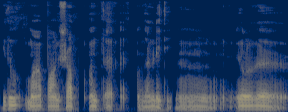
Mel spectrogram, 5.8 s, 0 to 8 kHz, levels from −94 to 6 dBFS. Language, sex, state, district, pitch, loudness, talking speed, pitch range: Kannada, male, Karnataka, Dharwad, 80 Hz, -36 LUFS, 125 wpm, 80-85 Hz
